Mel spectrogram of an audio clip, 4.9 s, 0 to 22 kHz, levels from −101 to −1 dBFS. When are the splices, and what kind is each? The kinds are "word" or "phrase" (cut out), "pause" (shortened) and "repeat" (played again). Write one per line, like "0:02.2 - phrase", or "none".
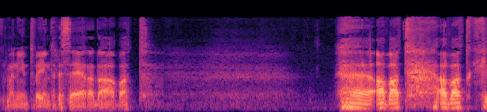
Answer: none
